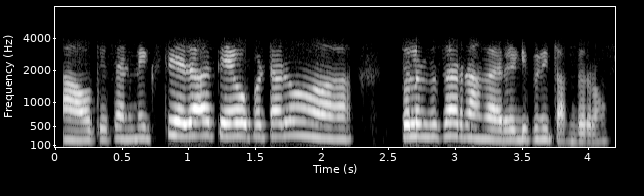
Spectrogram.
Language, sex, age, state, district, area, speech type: Tamil, female, 18-30, Tamil Nadu, Tirunelveli, rural, conversation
